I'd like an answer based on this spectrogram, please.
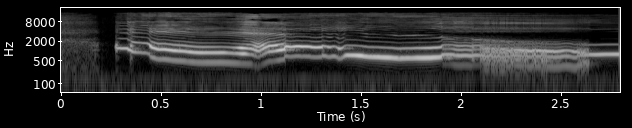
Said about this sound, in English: What was the howling about? Oh, that. I just missed you so much.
